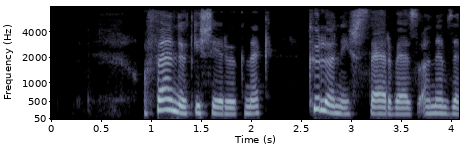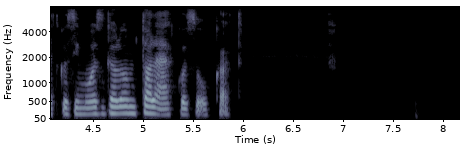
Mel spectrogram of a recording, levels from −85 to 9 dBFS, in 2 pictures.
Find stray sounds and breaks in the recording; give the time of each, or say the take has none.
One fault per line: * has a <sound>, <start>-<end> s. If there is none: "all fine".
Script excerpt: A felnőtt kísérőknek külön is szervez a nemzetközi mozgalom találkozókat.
all fine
